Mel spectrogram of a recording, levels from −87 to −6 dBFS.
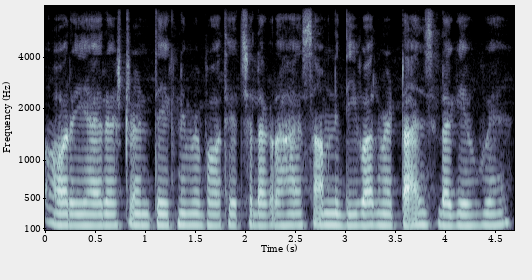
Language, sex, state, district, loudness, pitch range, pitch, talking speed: Hindi, male, Uttar Pradesh, Lalitpur, -21 LUFS, 145-150 Hz, 145 Hz, 230 wpm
